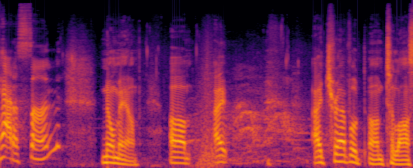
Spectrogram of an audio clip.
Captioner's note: audience exclaiming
